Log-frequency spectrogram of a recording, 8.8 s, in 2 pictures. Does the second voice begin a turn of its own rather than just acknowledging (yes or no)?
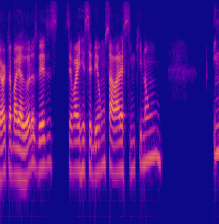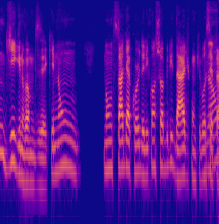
yes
